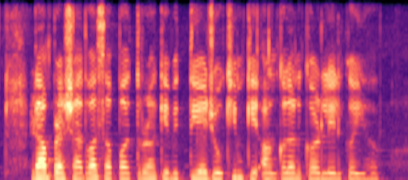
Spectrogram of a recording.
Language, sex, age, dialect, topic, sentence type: Magahi, female, 25-30, Western, banking, statement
